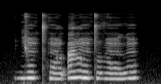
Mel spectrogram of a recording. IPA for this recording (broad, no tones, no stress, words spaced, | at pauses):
ɟõ t̪ʰõlʔã lõt̪o ðõːwõ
